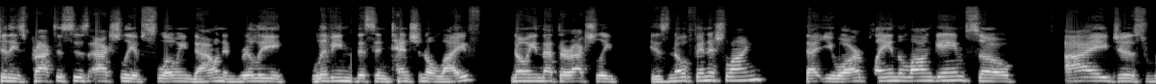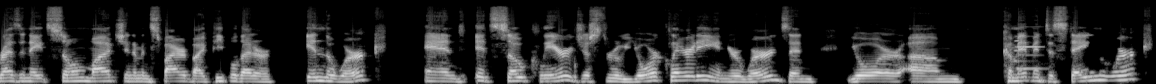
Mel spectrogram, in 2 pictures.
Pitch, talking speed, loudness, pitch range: 145 Hz, 165 wpm, -15 LUFS, 135-165 Hz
